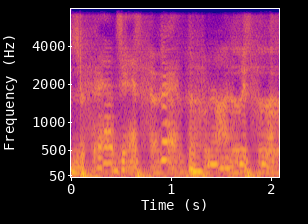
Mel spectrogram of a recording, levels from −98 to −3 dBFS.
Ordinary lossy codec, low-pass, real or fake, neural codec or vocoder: Opus, 64 kbps; 7.2 kHz; fake; codec, 16 kHz, 0.5 kbps, FreqCodec, smaller model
